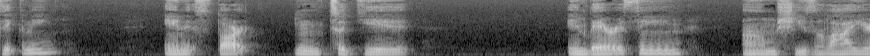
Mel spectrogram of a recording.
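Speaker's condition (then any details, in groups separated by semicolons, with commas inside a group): No condition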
